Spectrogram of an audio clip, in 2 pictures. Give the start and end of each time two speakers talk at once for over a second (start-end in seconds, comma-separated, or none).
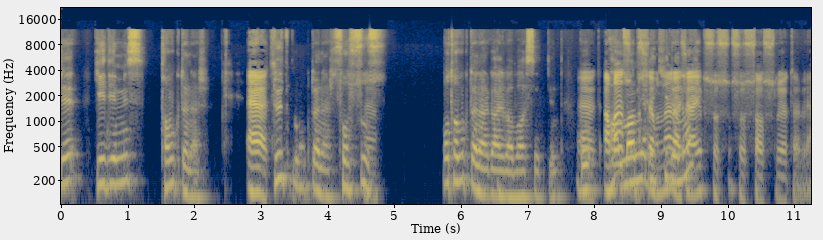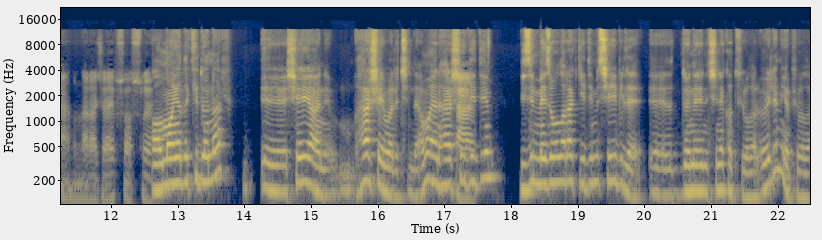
7.7-9.6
